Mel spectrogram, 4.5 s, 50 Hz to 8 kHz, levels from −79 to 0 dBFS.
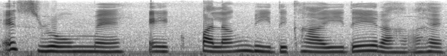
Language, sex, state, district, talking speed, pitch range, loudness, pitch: Hindi, female, Madhya Pradesh, Katni, 135 wpm, 205-230 Hz, -13 LUFS, 215 Hz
